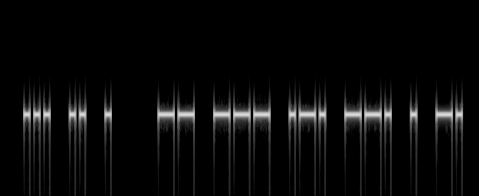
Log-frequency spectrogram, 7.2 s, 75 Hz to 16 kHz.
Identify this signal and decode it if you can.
Morse code, heard as a keyed tone, about 16 wpm, spaced as for 14 wpm, 700 Hz. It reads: SIE MORGEN
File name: Morsekurs / Witze / Witz 08. September 2020, 70 F80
